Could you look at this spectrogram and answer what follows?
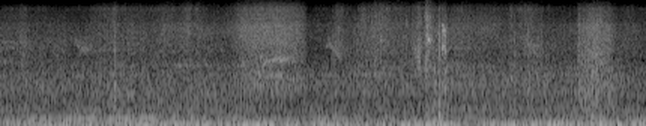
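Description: A swarm of honeybees climbs a board ramp up to a hive, giving a steady, close insect hum with faint rustling and no voices.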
